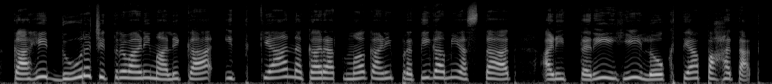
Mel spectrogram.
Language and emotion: Marathi, disgusted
